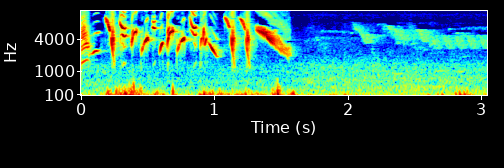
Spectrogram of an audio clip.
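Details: European goldfinch song, a rapid burst of high, tinkling twitters and short buzzy trills lasting about a second and a half before falling quiet, over soft low background noise.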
